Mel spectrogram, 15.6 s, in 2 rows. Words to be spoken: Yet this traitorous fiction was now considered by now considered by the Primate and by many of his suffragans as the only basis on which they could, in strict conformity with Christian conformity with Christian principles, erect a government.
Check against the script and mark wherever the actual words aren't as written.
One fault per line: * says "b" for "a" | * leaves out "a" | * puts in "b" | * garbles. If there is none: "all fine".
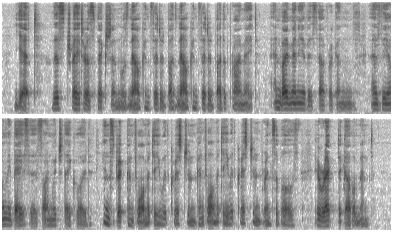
all fine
